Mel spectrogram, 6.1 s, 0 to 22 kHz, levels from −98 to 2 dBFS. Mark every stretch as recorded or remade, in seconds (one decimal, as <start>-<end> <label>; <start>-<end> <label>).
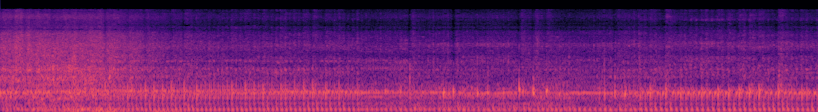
0.0-2.7 recorded; 2.7-4.8 remade; 4.8-6.1 recorded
